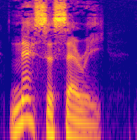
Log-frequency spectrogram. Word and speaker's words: necessary: Anyway, necessary. Necessary. Necessary. Okay, necessary. First syllable.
